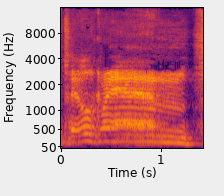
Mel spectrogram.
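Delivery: a strange altered voice calling the name; eerie call. Acted. Dead horse calls the pilgrim in an eerie voice.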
